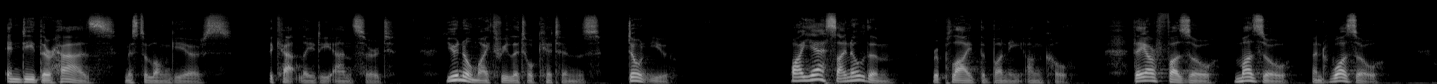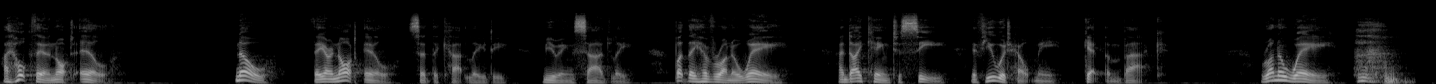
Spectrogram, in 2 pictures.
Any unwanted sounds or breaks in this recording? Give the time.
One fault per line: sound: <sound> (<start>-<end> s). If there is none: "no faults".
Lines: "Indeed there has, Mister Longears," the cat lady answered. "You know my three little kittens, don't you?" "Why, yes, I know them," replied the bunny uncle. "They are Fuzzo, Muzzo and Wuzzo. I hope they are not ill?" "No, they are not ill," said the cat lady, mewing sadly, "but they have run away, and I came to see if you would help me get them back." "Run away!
sound: sigh (27.9-28.6 s)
